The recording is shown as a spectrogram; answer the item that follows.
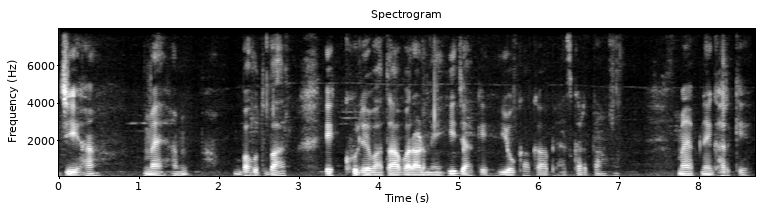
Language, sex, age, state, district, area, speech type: Hindi, male, 30-45, Uttar Pradesh, Mirzapur, urban, spontaneous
